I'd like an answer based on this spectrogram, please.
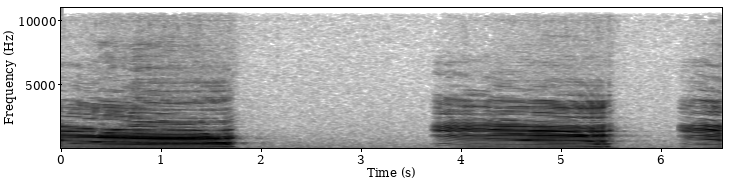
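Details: Roaring red deer bull in the 2025 rut, caught on a camera trap: a loud harmonic bellow that drops in pitch at its close, a gap, another long groaning roar, then the start of a third.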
